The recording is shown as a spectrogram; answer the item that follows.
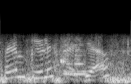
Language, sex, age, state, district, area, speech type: Kannada, female, 30-45, Karnataka, Hassan, urban, conversation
